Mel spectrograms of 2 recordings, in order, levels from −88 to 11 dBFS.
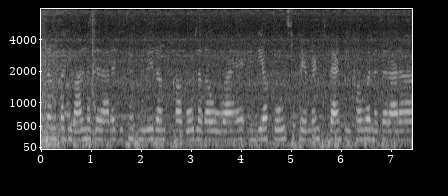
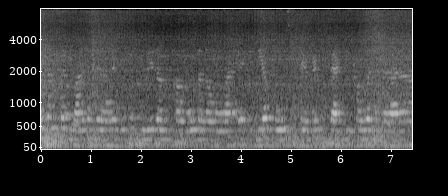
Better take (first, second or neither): first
